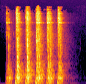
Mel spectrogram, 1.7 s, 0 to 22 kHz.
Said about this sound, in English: I hesitated. 1 minute had passed, and once more, the sound of knocking filled my ears.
